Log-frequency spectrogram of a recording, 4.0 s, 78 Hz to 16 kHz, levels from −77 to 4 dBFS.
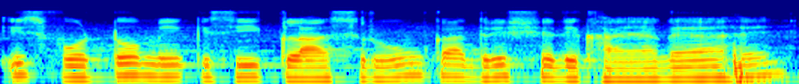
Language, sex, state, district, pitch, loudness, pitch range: Hindi, male, Uttar Pradesh, Lucknow, 125 Hz, -19 LUFS, 120-135 Hz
